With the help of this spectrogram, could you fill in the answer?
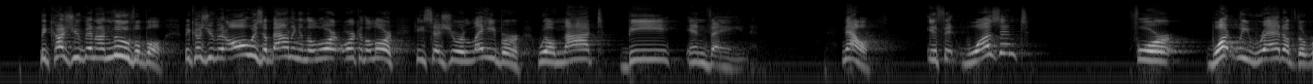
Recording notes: In the Sunday Morning Service. At Victory Baptist Church in Boonsboro, Maryland.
